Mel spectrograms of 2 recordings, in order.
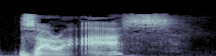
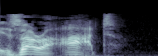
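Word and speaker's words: Tzara'at: By the way, you'll notice that there's a difference here between the Hebrew New York and Sephardic and Ashkenazi pronunciations. It's confusing. I remember being confused for several years. The Bible seems to say Zara'at, and with a tav on the end.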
